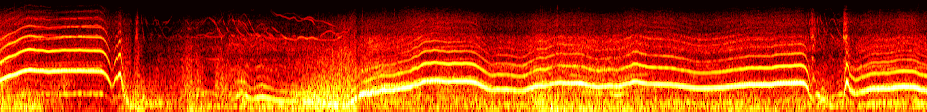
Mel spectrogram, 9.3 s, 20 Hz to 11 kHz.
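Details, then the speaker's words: Quadcopter after replacing two failing ESCs with DYS 35A ESCs: smooth motor whine rising and falling cleanly with throttle, motors spinning faster, frame no longer vibrating or resonating; normal motor run. "so there you go it sounded 10 times better you can hear the motors are spinning faster the frames not vibrating anymore there's no resonating or anything it just it sounds good"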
